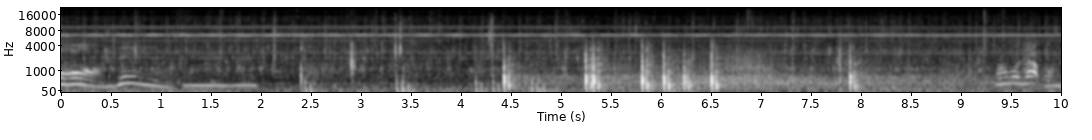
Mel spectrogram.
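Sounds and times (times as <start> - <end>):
fireworks bangs and cracks: 2.4 - 10.0.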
